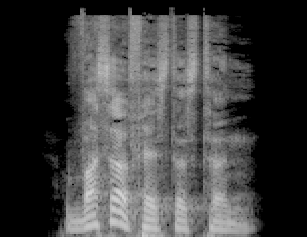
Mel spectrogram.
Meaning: 1. superlative degree of wasserfest 2. inflection of wasserfest: strong genitive masculine/neuter singular superlative degree
- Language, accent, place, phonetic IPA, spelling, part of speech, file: German, Germany, Berlin, [ˈvasɐˌfɛstəstn̩], wasserfestesten, adjective, De-wasserfestesten.ogg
